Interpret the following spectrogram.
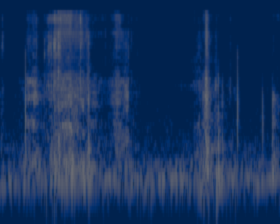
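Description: Shirts being handled and rummaged through: rustling in bursts in the first half, then a few sharp clicks and ticks near the end.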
